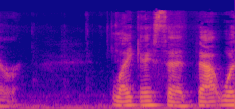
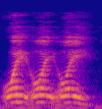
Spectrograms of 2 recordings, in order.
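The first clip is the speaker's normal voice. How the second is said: loud, high Aussie oi chant; Aussie cheer; 7 semitones higher, 6 dB louder than usual. Acted. Host greeting Aussie viewers, playful mock Aussie cheer. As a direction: belt out a playful Australian crowd cheer. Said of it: "I always wanna go".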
